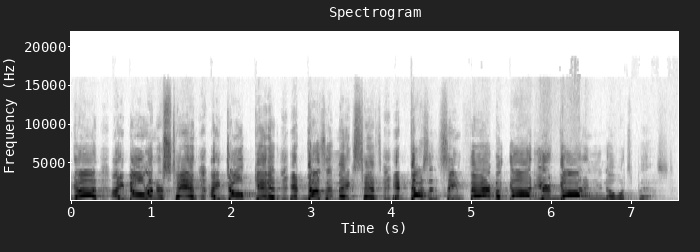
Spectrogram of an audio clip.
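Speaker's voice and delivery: high, loud, drawn-out cry to God; anguished shouted prayer. Acted. Preacher voicing a believer's plea to God, anguished high shout. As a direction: cry out at full strength, far above normal pitch.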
